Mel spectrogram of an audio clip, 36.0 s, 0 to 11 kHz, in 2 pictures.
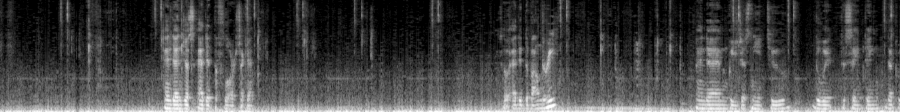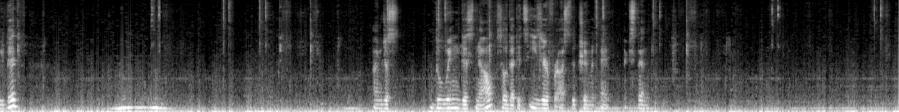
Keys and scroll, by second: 1.3 Delete, 3.2 Delete, 5.2 Delete, 6.0 Delete, 7.2 Delete.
